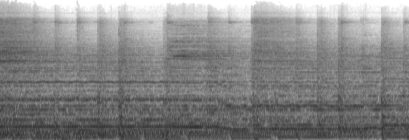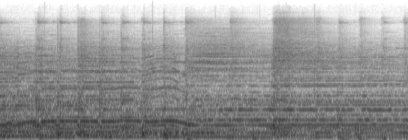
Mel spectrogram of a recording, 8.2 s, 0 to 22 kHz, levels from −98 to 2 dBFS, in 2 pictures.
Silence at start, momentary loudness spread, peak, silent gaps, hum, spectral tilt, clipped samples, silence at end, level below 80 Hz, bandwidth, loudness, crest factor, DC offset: 0 s; 8 LU; -4 dBFS; none; none; -4.5 dB/octave; under 0.1%; 0 s; -38 dBFS; 18.5 kHz; -21 LUFS; 16 dB; under 0.1%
